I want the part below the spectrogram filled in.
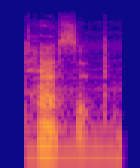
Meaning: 1. Implied, but not made explicit, especially through silence 2. Not derived from formal principles of reasoning; based on induction rather than deduction
- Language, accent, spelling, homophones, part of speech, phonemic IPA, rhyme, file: English, US, tacit, tacet / tasset, adjective, /ˈtæsɪt/, -æsɪt, En-us-tacit.ogg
